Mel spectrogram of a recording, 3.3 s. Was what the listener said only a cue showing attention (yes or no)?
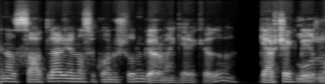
no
